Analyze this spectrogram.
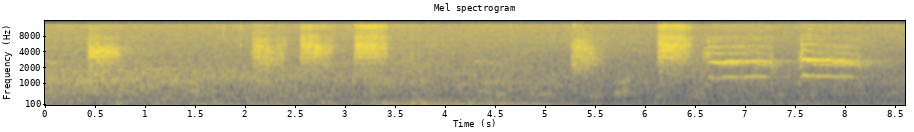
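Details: Near Orlando, Florida, in May 2019, a Northern mockingbird harasses a juvenile red-shouldered hawk to defend its territory: a string of rasping, broadband bursts, with two clear whistled, slurred calls from another bird near the end.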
